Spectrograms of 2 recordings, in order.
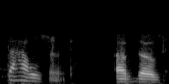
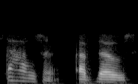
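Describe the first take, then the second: No difference in how they are said.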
